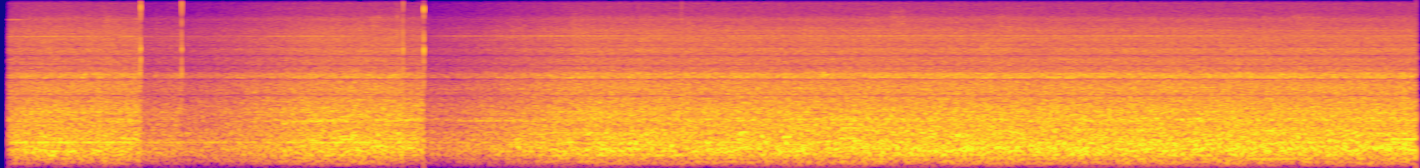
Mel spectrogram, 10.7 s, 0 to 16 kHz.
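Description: TEM18D diesel shunting locomotive running as it approaches hauling passenger coaches; the steady engine and rail noise grows gradually louder.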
